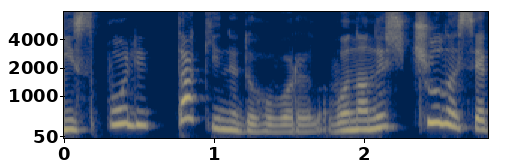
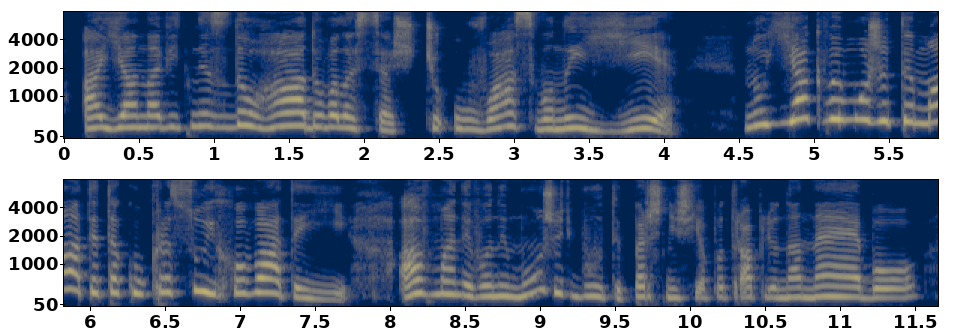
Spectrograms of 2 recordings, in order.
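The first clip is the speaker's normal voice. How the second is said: raised, higher voice brimming with enthusiasm; excited crying out; 5 semitones higher, 4 dB louder than usual. A narrator's reading. Girl circling round her aunt, crying out excitedly. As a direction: burst out in eager amazement. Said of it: "кричала вона".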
